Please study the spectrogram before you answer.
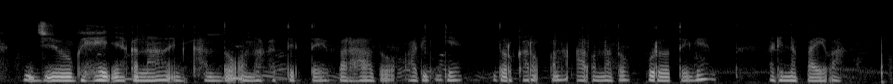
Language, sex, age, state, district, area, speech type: Santali, female, 30-45, Jharkhand, Seraikela Kharsawan, rural, spontaneous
